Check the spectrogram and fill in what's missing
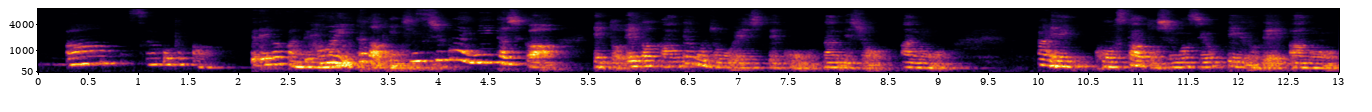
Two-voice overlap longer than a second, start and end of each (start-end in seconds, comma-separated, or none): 2.7-4.1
